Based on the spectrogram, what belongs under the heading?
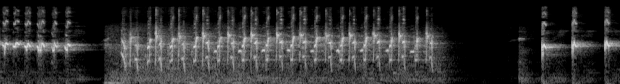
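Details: Yellow-vented bulbul female calling to a male, used to stir caged males to sing: a short chattering run, then a long, dense, rapid stream of ringing notes lasting over three seconds, followed by three spaced single notes.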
